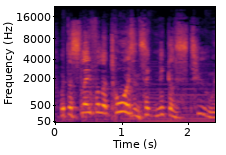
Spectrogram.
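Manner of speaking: ordinary talk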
